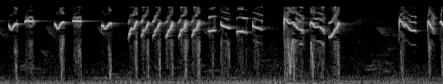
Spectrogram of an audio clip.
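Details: White-eye master song for training cage birds, played daily while birds are aired in the morning: dense, lively stream of very high slurred and zigzag notes, rapid chips with short gaps, high pitched throughout.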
